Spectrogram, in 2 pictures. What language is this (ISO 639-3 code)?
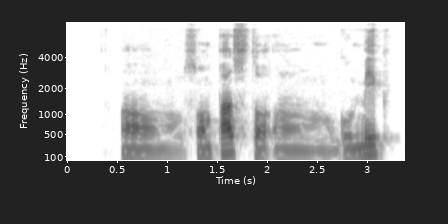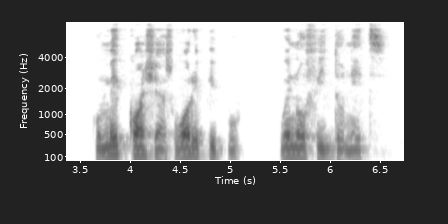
pcm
